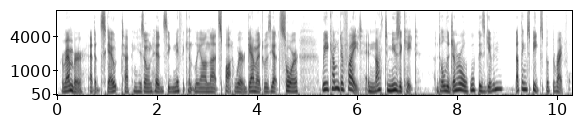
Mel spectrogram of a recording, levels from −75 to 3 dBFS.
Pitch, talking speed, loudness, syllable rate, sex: 185 Hz, 210 wpm, -18 LUFS, 6.1 syllables/s, female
